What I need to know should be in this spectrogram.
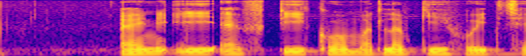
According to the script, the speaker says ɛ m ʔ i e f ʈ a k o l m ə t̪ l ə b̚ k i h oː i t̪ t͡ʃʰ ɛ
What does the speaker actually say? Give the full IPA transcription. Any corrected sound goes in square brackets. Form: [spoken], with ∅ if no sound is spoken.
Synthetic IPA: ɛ [n] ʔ i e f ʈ [i] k o [∅] m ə t̪ l ə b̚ k i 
